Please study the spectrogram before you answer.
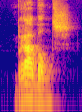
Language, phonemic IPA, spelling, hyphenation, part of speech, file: Dutch, /ˈbraː.bɑnts/, Brabants, Bra‧bants, adjective / proper noun, Nl-Brabants.ogg
- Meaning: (adjective) Brabantian; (proper noun) Brabantian (language/dialect)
